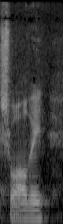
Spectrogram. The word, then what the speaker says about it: Schwalbe: The S-C-H-V-W that makes like a V sound. Schwable. So, German listeners out there... Go ahead and send us a DM and let us know if I said it right. – Again, because obviously we didn't learn the first time. – Schwable. – Well, we call it Schwalbe.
